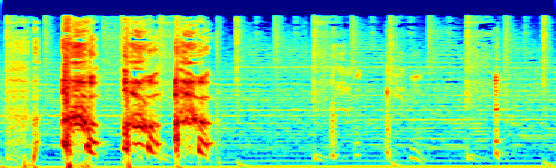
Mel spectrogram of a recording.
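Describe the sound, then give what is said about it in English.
Three loud, harsh coughs in quick succession, followed by a few softer throat-clearing hacks and wheezy breaths as someone recovers from inhaling some of a breakfast sandwich while doing heavy breathing. “I tried to do some heavy breathing for you, and I inhaled some of my breakfast sandwich.”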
